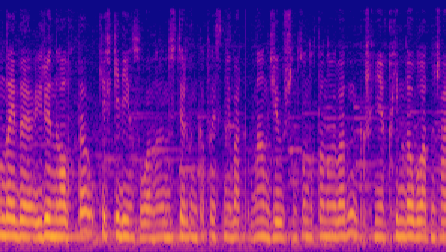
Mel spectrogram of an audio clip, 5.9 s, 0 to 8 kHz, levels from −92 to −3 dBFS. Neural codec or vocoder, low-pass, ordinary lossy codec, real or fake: none; 7.2 kHz; none; real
